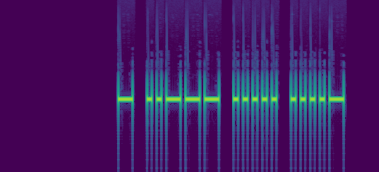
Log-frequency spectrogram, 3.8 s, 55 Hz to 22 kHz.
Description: Morse code, heard as a keyed tone, about 25 wpm, 700 Hz. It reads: T254
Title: Numbers - Contest Style - 4-Digit 25wpm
